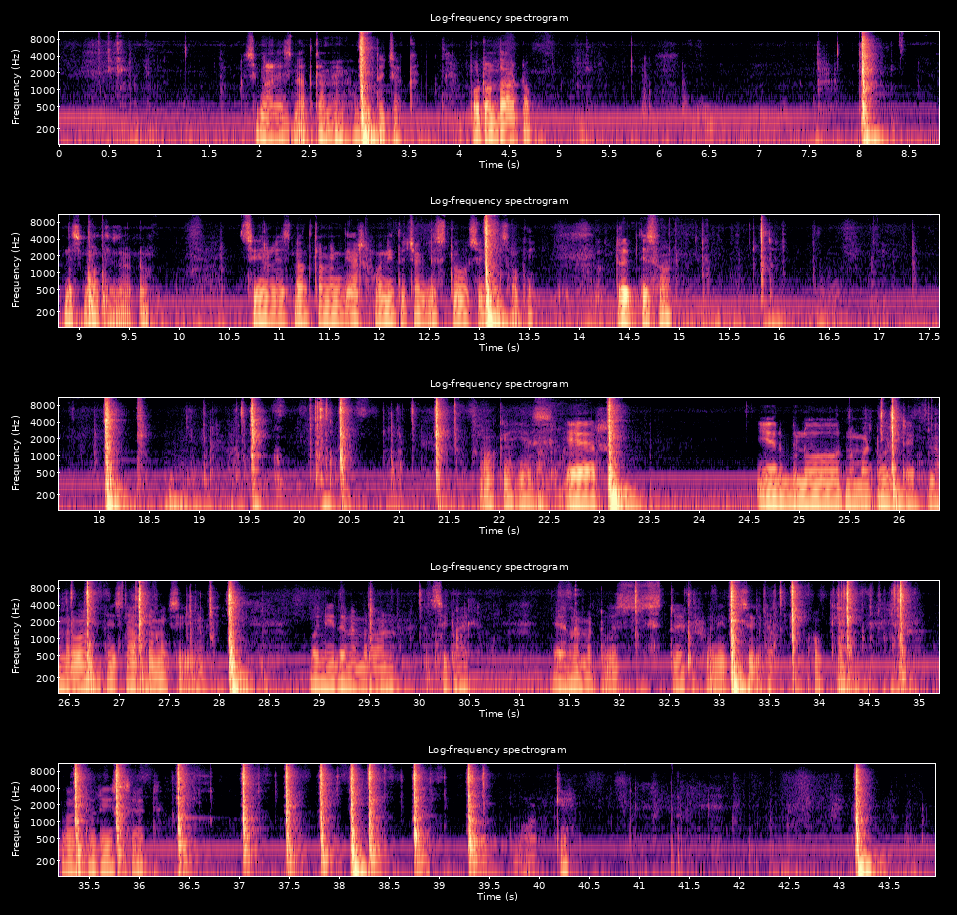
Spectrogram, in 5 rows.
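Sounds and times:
steady electrical hum: 0.0 - 43.9
circuit breakers clicking: 2.8 - 3.5, 7.4 - 9.4, 12.9 - 13.5, 14.6 - 16.4, 17.2 - 23.6, 25.4 - 28.4, 31.4 - 39.6, 43.1 - 43.5.

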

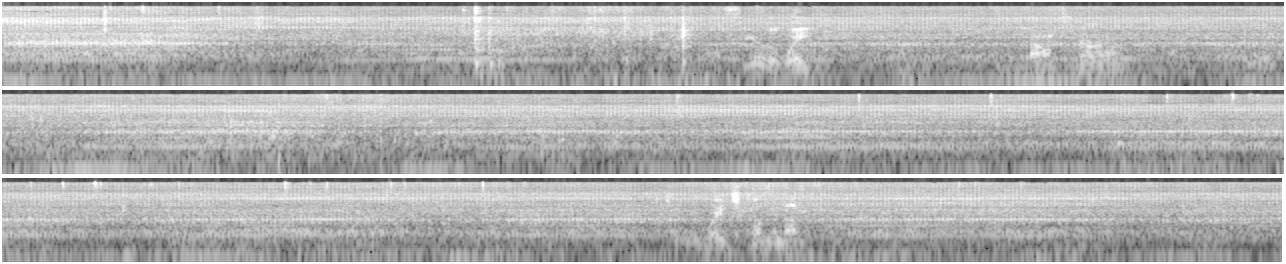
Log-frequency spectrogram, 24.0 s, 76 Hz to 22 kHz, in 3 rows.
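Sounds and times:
boat motors throbbing: 0.0 - 24.0
thin even whine: 0.0 - 24.0.

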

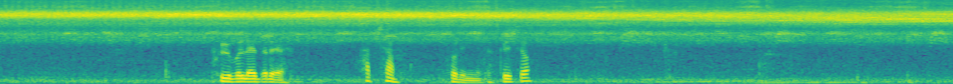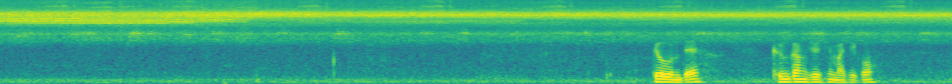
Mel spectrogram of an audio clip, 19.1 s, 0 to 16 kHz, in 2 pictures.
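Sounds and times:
insects buzzing: 0.0 - 19.0.

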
